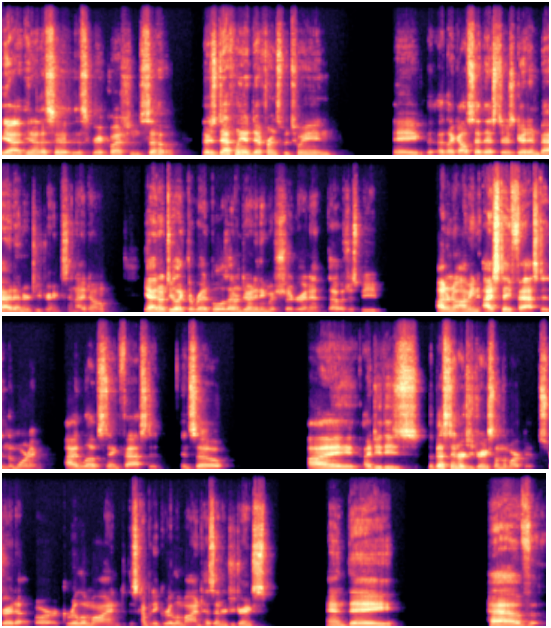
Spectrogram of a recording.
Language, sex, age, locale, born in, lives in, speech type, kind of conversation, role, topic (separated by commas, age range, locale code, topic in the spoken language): English, male, 25-29, en-US, United States, United States, conversation, unstructured, none, What small habits make your mornings feel better?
